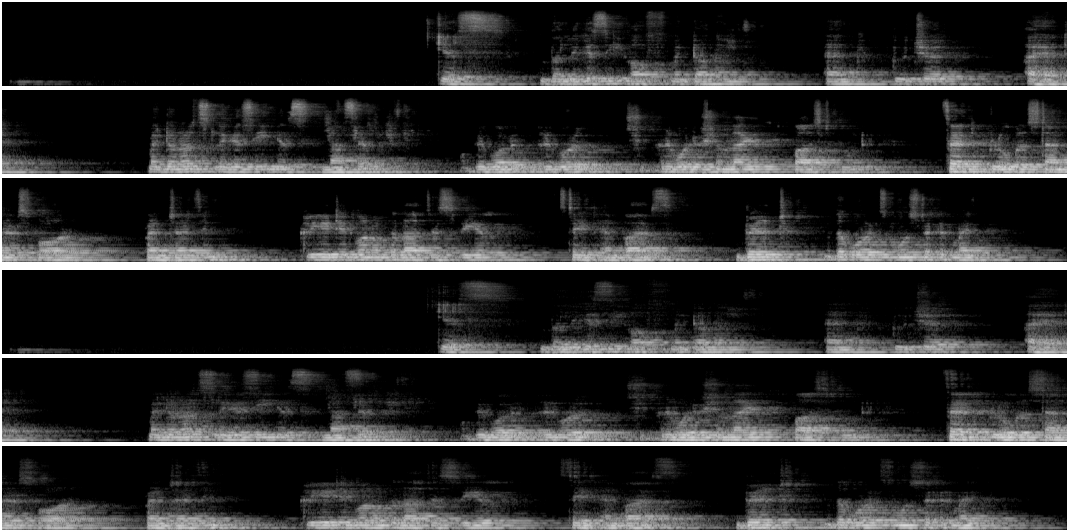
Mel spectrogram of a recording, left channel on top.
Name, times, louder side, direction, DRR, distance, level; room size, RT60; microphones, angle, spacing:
voice 1, 4.3-4.9 5.4-7.4 8.2-8.6 8.9-9.5 10.2-10.7 12.1-14.4 15.2-16.6 16.9-19.3 20.1-22.1 22.7-23.5 24.3-26.4 27.0-27.9 28.6-29.2 29.5-31.0, equal, 85° left, 1 dB, 4.6 m, -18 dB
27.5 x 26.5 x 7.3 m, 1.4 s
head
